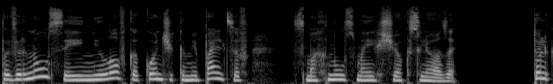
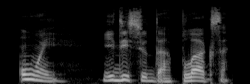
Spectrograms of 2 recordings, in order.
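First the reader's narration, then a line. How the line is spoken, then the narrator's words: Smirking. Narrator (Russian): хмыкнул Аид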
